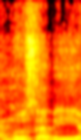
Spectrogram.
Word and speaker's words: musubi: Musubi, or how you say that?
